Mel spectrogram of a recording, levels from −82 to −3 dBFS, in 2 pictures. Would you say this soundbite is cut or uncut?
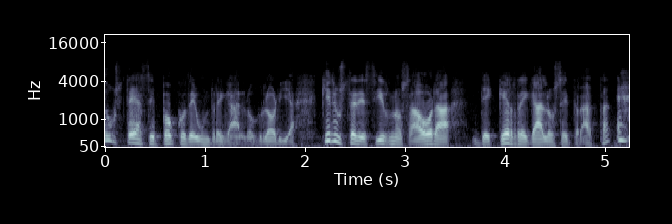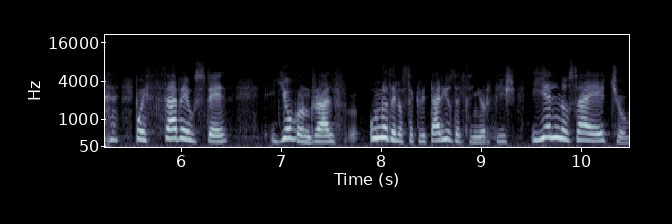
cut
